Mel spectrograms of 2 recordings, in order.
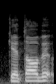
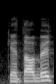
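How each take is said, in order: Both takes have the same delivery.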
